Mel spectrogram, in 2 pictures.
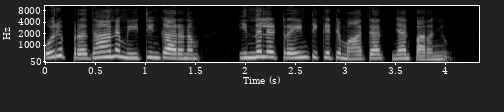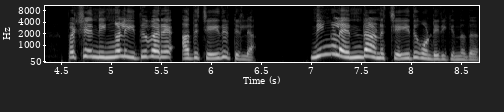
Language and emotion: Malayalam, angry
